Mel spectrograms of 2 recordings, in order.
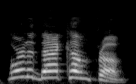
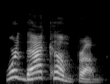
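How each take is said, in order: First: Amazed repeat. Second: High, louder astonished asking; amazed question. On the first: Real, not acted. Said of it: "repeats in wonder". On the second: Retold or imitated. Wondering aloud how the mom knew his words. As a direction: ask it in happy disbelief. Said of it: "it was just like".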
